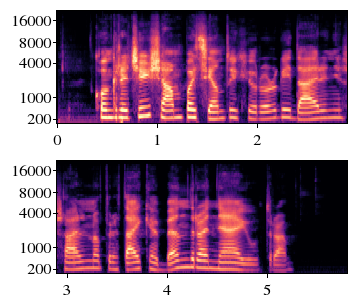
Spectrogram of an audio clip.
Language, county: Lithuanian, Vilnius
